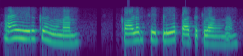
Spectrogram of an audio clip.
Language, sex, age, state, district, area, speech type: Tamil, female, 45-60, Tamil Nadu, Erode, rural, conversation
